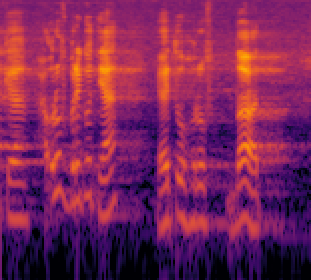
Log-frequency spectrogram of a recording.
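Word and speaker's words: ض: Kita lanjutkan ke huruf berikutnya, yaitu huruf dad. Huruf dad diucapkan dengan menyentuhkan sisi lidah dengan gigi geraham atas.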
